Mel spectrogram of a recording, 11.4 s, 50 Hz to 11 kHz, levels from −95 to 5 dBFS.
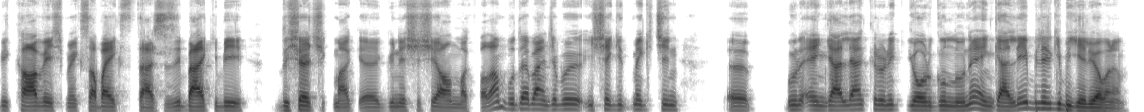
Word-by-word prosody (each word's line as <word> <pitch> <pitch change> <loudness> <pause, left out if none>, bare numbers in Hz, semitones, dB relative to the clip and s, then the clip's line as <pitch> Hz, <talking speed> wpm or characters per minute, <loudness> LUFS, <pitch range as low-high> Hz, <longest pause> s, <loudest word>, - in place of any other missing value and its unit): bir 120 -2 -8
kahve 115 +1 +5
içmek, 105 -1 -7
sabah 110 -1 +3
egzersizi, 100 +2 -3
belki 110 +1 +5
bir 110 -2 0 0.3
dışarı 120 +1 +3
çıkmak, 100 0 -5
eee, 100 0 -3
güneş 110 +1 -6
ışığı 105 - -1
almak 95 -1 -1
falan 175 - -2
Bu 150 0 -6
da 155 -1 0
bence 140 -1 -1
bu 145 - -2 0.2
işe 130 +3 -3
gitmek 135 0 -6
için, 130 -1 -5 0.5
eee, 115 -2 -1 0.4
bunu 135 +1 -2
engelleyen 130 +2 +2
kronik 135 -1 -3
yorgunluğunu 120 +1 0
engelleyebilir 155 +5 +1
gibi 155 -5 0
geliyor 100 -3 +6
bana. 90 0 -3
120 Hz, 155 wpm, -22 LUFS, 105-135 Hz, 0.5 s, geliyor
